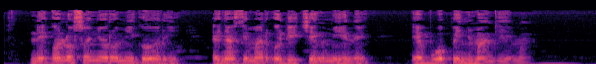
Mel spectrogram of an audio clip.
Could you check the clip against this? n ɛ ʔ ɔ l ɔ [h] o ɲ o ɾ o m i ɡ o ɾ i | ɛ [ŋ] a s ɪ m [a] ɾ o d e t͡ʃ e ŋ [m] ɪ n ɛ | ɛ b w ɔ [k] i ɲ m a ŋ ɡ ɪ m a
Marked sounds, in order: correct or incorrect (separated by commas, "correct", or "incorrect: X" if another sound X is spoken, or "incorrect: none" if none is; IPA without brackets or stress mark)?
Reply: incorrect: s, incorrect: ɲ, correct, correct, incorrect: p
